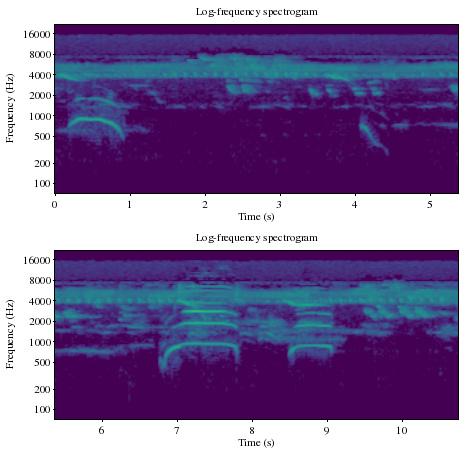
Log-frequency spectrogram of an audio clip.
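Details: Kittens meowing loudly for their mother: three clear, drawn-out, arched meows, the first near the start and two more close together later, each rising then falling, over a steady background of dense bird chirping and twittering.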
